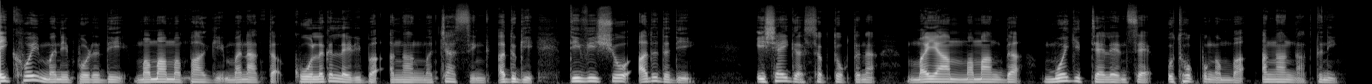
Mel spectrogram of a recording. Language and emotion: Manipuri, neutral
